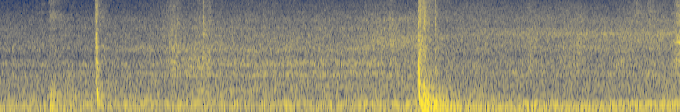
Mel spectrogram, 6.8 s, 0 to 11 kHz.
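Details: 2000 Ford F-250 XLT Super Cab 4x4 with 5.4 liter Triton V8, no check engine light, heard from the back of the truck: smooth steady low rumble, no knocks or misses, few handling clunks; healthy idle.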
